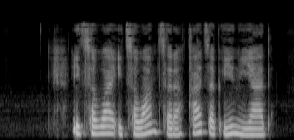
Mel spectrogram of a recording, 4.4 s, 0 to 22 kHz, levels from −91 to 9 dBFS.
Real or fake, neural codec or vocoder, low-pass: real; none; 10.8 kHz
